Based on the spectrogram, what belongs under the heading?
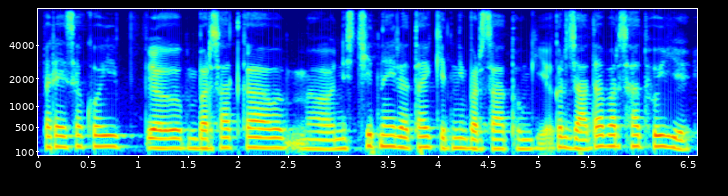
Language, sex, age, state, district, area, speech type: Hindi, male, 30-45, Madhya Pradesh, Betul, urban, spontaneous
